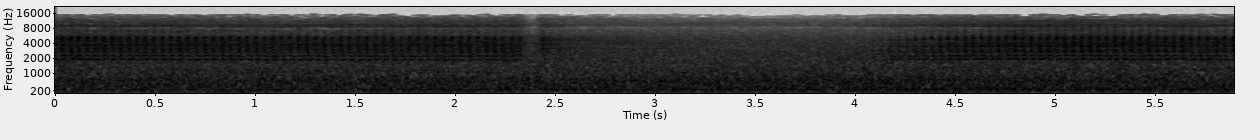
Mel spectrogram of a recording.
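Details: Yellowbelly cicada (Psaltoda harrisii) calling high up in a tree behind beach sand dunes in Northern NSW, Australia, on a windy day; a steady, unbroken buzzing drone with a bright high hiss, under rushing wind noise.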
